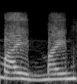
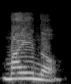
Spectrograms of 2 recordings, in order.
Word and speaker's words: meine: Okay, see, everywhere you were just saying mine family, mine Mutter, mine Vater. It's not like that. If it is a feminine, then you have to pronounce it as meine.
